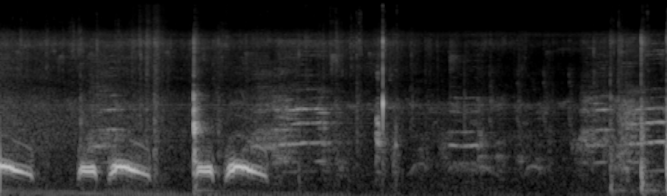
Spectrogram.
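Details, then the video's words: Spotted dove, a tame bird, delivering a few stuttering, mellow downward-bending coos in the first three seconds, followed by clicks, faint chirps and low background hum. "Suara burung tekukur gagap gacor"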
